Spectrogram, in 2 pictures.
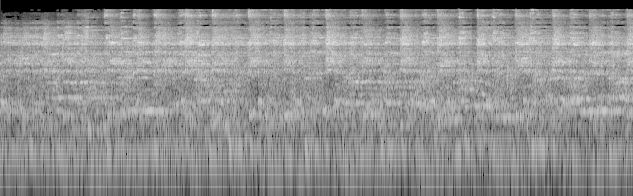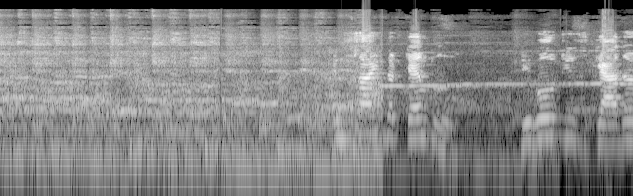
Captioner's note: voiceover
